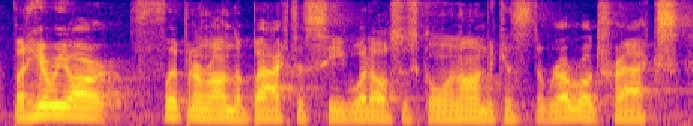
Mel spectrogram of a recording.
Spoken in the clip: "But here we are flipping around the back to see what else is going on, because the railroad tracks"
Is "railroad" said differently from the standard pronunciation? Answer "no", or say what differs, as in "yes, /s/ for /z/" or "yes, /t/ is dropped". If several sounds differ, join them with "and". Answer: no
